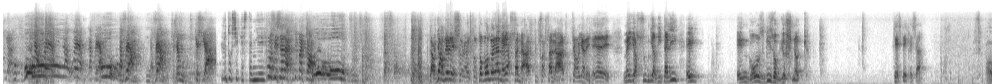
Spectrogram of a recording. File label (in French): angry; petit baigneur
